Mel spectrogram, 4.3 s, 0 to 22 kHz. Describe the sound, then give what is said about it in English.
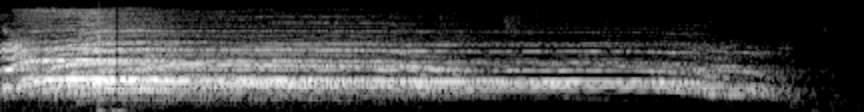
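A live audience at a lecture screams and cheers together on cue for a quick video, hands up, in one loud, sustained burst of high-pitched voices lasting about four seconds before quickly fading out. “just scream, put your hands up. 3, 2, 1, go.”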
